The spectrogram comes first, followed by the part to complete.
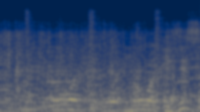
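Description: Music with a steady, heavy bass beat, and a voice starting to speak near the end.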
